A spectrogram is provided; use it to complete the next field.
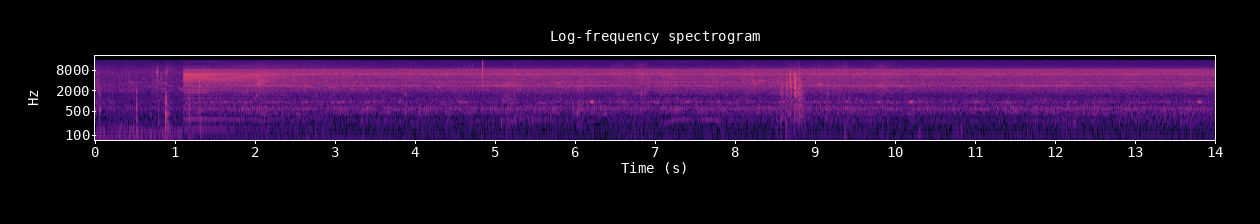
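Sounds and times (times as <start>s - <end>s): outdoor background hiss: 0.0s - 14.0s
faint high steady tones: 1.1s - 14.0s.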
